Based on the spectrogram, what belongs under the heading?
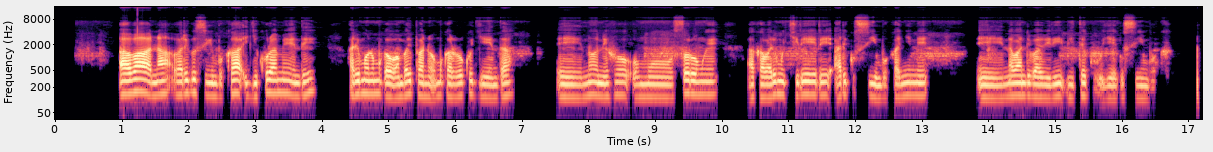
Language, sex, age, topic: Kinyarwanda, female, 36-49, government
